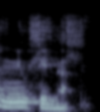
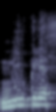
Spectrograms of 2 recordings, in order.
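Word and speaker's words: nucellus: इनका नाम होता है न्यूलस न्यूस है भाई ये न्यूक्लियस नहीं है देखो स्पेलिंग ये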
